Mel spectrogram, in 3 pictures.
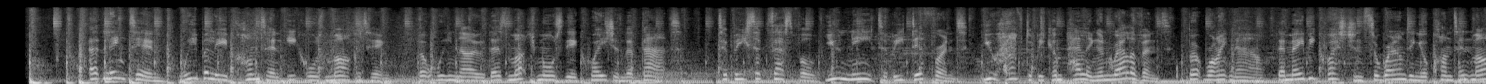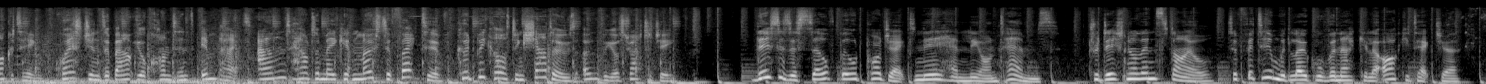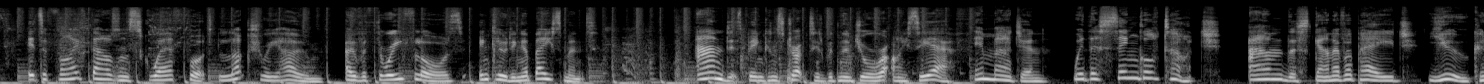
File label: Corporate Explainer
